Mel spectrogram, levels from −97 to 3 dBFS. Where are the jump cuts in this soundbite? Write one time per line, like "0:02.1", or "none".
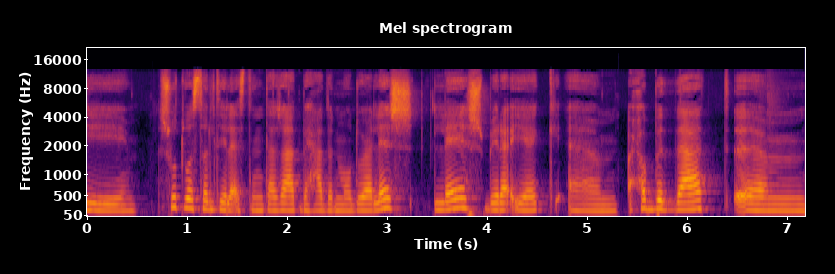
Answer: none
